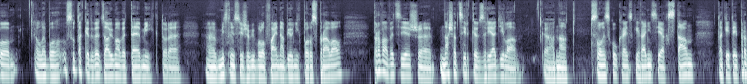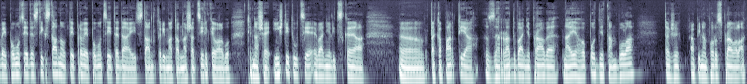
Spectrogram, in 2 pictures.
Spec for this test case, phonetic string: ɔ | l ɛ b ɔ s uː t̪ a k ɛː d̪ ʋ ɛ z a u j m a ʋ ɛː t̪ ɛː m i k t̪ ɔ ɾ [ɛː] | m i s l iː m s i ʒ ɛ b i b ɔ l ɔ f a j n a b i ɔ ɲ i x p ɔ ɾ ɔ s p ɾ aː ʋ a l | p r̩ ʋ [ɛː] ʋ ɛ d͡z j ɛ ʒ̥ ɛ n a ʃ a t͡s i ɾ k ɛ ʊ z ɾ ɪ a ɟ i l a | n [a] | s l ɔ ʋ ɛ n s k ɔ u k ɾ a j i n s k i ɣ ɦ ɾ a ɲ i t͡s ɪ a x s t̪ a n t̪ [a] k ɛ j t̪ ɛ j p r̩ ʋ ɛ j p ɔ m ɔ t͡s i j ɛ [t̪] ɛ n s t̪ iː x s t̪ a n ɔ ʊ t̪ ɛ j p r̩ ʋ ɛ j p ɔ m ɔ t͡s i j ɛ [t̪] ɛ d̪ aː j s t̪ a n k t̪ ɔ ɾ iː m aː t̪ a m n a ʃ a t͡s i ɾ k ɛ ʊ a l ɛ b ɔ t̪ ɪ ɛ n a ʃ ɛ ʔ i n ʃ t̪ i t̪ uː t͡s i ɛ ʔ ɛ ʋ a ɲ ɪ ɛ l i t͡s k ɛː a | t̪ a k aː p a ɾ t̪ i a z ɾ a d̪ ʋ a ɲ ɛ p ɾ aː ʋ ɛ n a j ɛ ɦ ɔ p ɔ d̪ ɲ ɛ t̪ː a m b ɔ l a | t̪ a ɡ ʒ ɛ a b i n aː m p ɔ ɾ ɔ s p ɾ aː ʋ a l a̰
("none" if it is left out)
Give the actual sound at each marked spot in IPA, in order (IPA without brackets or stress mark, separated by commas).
ɛː, aː, a, a, d̪, t̪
